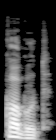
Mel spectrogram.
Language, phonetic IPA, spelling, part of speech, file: Polish, [ˈkɔɡut], kogut, noun, Pl-kogut.ogg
